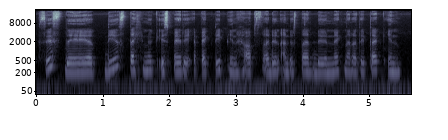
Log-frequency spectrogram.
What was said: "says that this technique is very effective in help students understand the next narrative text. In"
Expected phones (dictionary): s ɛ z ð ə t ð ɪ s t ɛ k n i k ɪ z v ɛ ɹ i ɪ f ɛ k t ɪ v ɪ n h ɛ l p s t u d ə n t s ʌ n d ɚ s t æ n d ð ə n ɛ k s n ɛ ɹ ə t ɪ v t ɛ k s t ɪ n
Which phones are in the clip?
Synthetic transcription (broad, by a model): s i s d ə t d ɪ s t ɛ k n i k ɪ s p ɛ ɹ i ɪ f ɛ k t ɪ f ɪ n h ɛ l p s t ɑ d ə n t ʌ n d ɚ s t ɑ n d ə n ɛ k n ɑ ɹ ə t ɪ f t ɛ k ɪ n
